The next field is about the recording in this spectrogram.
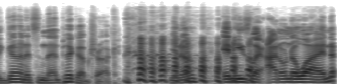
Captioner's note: laughing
